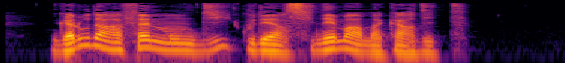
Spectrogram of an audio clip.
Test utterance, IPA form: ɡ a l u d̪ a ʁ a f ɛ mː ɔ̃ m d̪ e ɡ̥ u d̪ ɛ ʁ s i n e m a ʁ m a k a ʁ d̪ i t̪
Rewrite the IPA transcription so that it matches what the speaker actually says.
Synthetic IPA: ɡ a l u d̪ a ʁ a f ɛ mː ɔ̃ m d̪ i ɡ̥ u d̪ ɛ ʁ s i n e m a m a k a ʁ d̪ i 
